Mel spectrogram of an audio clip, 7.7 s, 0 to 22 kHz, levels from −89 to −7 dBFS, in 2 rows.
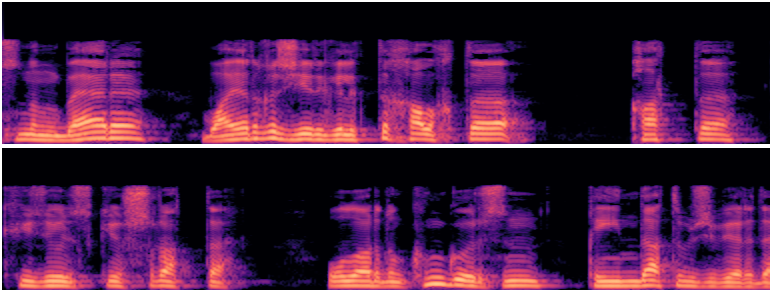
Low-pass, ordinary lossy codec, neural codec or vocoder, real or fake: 7.2 kHz; none; none; real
